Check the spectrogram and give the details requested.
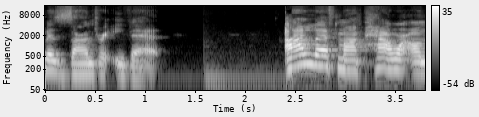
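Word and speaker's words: Evette: is spelled and my middle name is yvette and it's not spelled like most events it's spelled e-v-e-t-t sometimes people used to call me and say evid oh you know they won't die this way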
